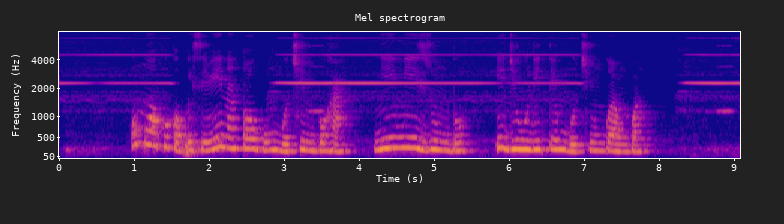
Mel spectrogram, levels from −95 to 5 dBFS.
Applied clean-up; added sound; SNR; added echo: none; Wind instrument, woodwind instrument; 20 dB; reverberation time 0.4 s.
